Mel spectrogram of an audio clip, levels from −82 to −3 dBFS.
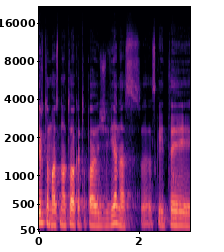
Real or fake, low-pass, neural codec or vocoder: fake; 19.8 kHz; vocoder, 48 kHz, 128 mel bands, Vocos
